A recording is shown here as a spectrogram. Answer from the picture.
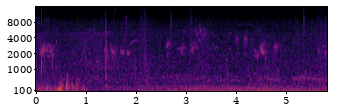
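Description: Small birds chirping now and then over a steady low rumble of outdoor ambience, with a single sharp click about a second and a half in.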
